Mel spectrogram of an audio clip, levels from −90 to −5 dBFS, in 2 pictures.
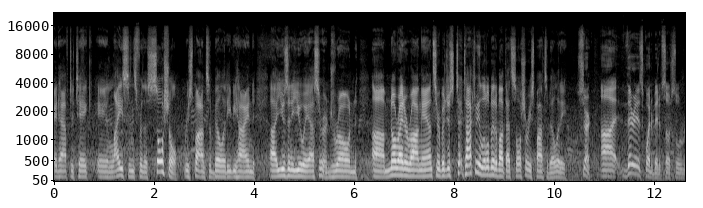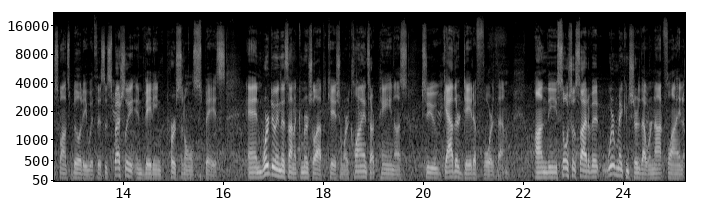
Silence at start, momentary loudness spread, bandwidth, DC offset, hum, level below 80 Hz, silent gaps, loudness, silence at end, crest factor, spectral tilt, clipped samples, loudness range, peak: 0 s; 14 LU; 18 kHz; under 0.1%; none; -66 dBFS; none; -27 LUFS; 0 s; 22 dB; -4.5 dB/octave; under 0.1%; 10 LU; -6 dBFS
